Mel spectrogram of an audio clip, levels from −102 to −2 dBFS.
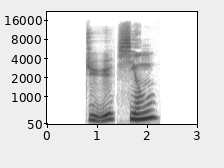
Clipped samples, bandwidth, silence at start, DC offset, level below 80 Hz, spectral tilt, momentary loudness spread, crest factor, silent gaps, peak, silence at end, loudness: under 0.1%; 15.5 kHz; 0.8 s; under 0.1%; -72 dBFS; -4 dB/octave; 9 LU; 16 dB; none; -14 dBFS; 0.8 s; -28 LUFS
